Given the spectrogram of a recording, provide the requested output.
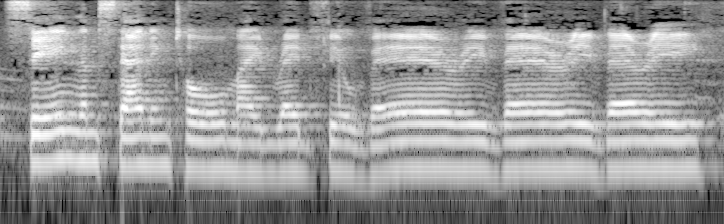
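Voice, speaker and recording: A man reading a children's storybook aloud as an educator, expressive and deliberate, pausing for listeners to fill in words. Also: medium pitch. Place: indoors, seated in a room with wooden floor. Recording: roomy indoor camera sound.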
